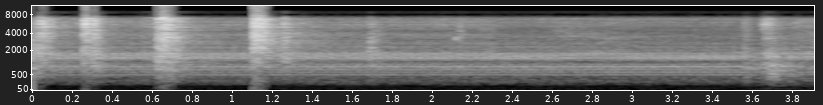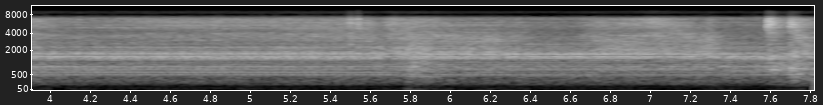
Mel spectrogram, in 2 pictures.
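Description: Hydraulic press brake running: a steady hum with several fixed tones in it. Four sharp metallic clicks or knocks come in the first second or so, and one more comes about halfway through.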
